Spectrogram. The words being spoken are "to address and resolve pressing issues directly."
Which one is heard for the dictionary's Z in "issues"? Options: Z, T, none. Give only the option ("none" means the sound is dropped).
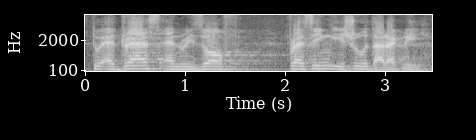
none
